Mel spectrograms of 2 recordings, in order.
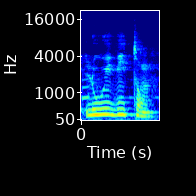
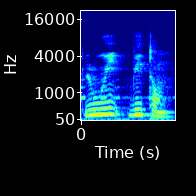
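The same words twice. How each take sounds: Both takes have the same delivery.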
